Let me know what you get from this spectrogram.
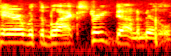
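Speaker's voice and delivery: ordinary delivery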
